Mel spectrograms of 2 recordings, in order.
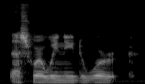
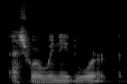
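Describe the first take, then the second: First: Said in the usual way. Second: Much softer repeat of That's where we need to work; soft echo. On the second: Real, not acted. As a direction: let it sink in, softly. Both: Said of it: "repeated softer".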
